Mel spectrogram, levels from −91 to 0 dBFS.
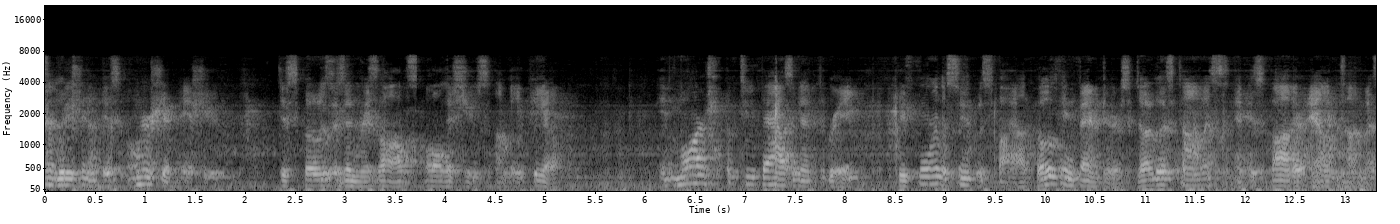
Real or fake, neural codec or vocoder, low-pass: fake; codec, 16 kHz in and 24 kHz out, 1.1 kbps, FireRedTTS-2 codec; 7.2 kHz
